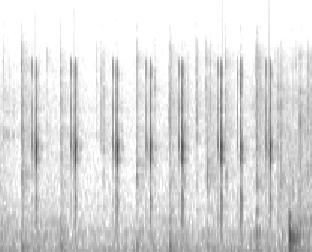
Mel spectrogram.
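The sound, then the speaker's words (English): Password typed on a computer keyboard: many crisp, evenly paced keystrokes with sharp clicks, fairly quiet and heard alone. “Now, so this secure text field is the password that I use to unlock my computer. So I'm going to type that in now.”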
